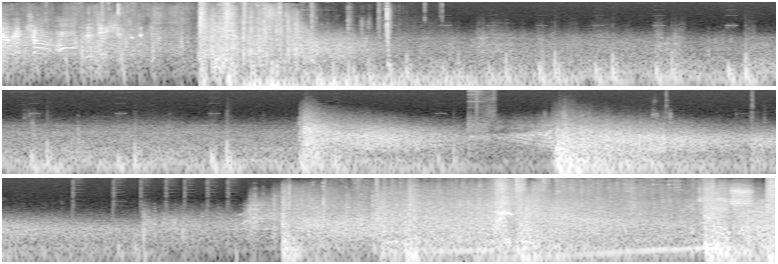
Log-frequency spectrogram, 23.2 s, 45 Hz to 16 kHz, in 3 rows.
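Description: Rapid bursts of gunfire and explosions in Battlefield 3 on Xbox 360, loud clusters at the start, middle and end with quieter gaps of background battle noise between them.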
